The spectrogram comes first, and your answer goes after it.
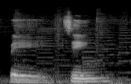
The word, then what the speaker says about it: Beijing: changed but it hasn't in fact the Mandarin pronunciation of the capital of China is Beijing which is very close to the opinion and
